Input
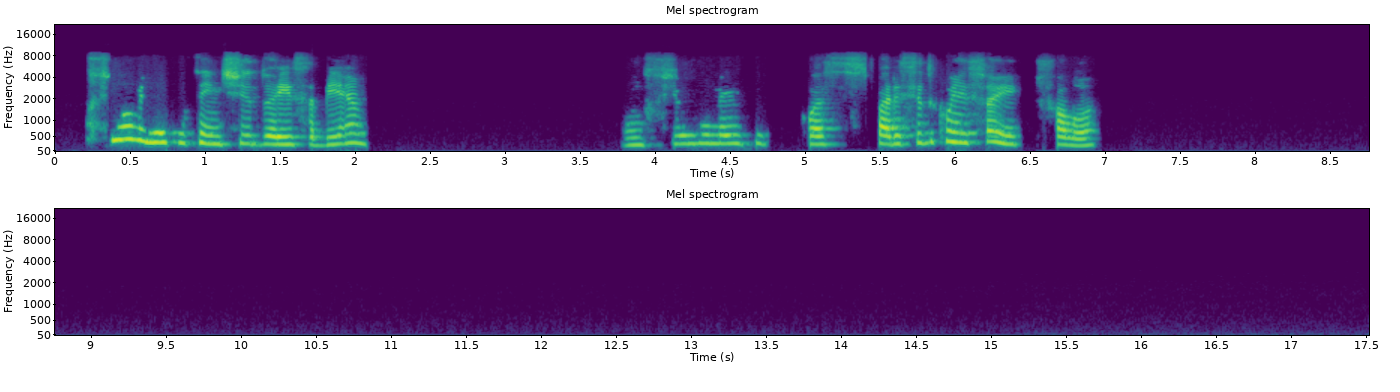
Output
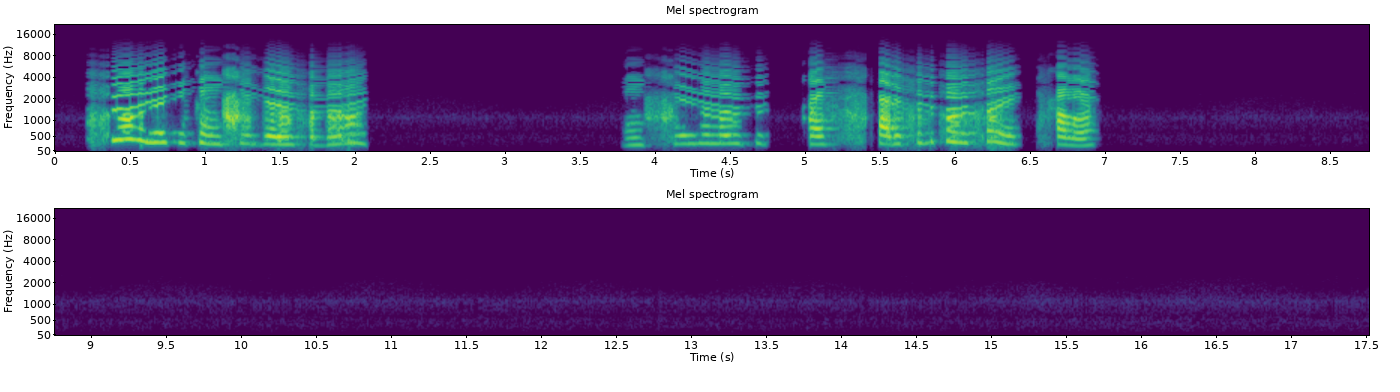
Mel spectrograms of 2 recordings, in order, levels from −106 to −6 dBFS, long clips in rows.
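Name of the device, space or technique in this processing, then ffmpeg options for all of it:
circuit-bent sampling toy: -af "acrusher=samples=19:mix=1:aa=0.000001:lfo=1:lforange=11.4:lforate=0.71,highpass=440,equalizer=f=640:t=q:w=4:g=-7,equalizer=f=1.1k:t=q:w=4:g=9,equalizer=f=2.9k:t=q:w=4:g=-5,lowpass=f=4k:w=0.5412,lowpass=f=4k:w=1.3066,volume=3dB"

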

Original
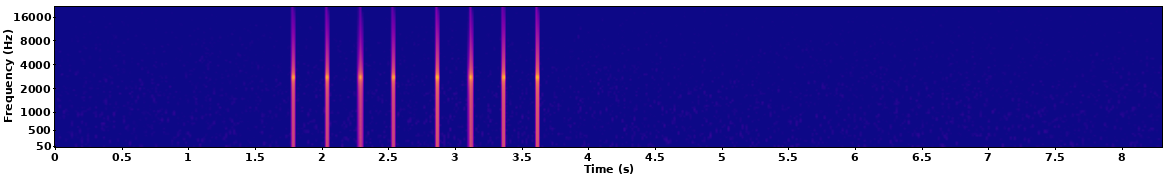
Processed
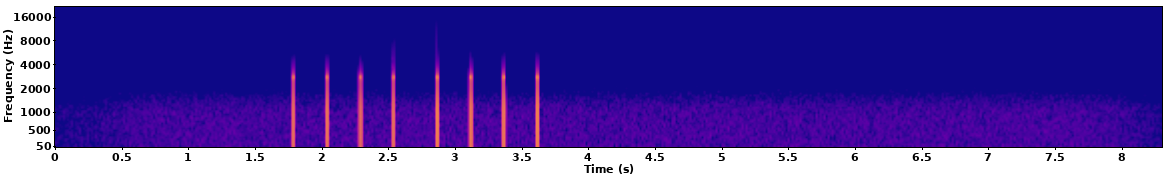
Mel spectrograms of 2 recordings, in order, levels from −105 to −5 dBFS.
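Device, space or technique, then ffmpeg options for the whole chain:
action camera in a waterproof case: -af "lowpass=f=1.2k:w=0.5412,lowpass=f=1.2k:w=1.3066,dynaudnorm=f=150:g=7:m=9dB,volume=5dB" -ar 44100 -c:a aac -b:a 96k

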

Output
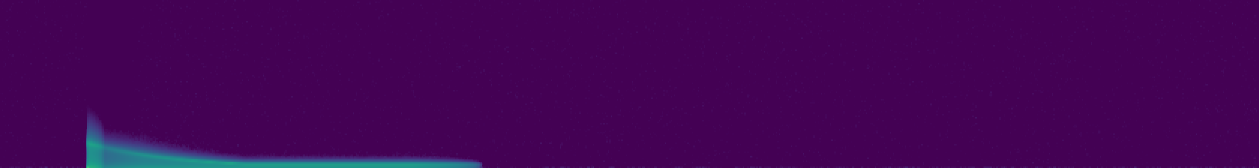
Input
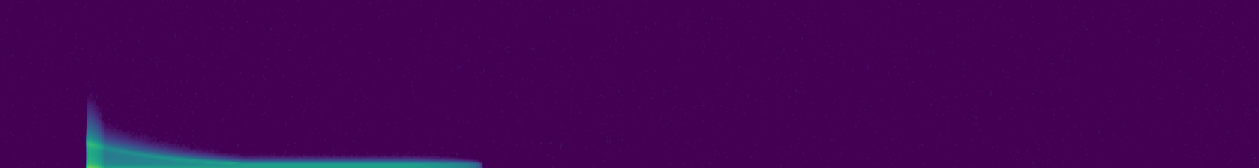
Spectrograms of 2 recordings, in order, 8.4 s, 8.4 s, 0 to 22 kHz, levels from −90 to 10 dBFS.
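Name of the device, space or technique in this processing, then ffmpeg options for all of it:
car stereo with a boomy subwoofer: -af "lowshelf=f=150:t=q:w=3:g=6.5,alimiter=limit=-14.5dB:level=0:latency=1:release=369"

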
